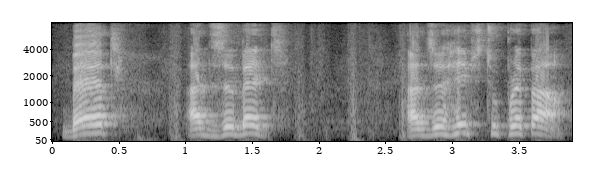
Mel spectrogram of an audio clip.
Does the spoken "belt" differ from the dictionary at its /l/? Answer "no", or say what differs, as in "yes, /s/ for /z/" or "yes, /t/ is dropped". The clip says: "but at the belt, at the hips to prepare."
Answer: yes, /l/ is dropped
